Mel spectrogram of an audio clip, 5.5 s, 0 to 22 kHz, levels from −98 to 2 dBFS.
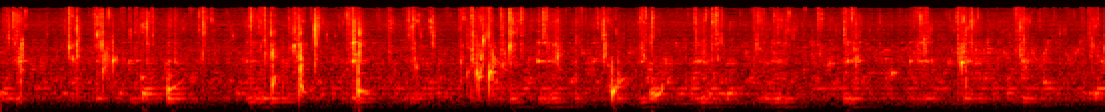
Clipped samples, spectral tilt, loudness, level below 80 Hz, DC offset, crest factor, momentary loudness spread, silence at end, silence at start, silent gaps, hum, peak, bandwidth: under 0.1%; 5.5 dB/octave; -36 LUFS; under -90 dBFS; under 0.1%; 36 dB; 11 LU; 0 s; 0 s; none; none; -2 dBFS; 17 kHz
